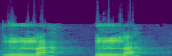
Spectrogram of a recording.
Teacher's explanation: ele é nasalizado o som também sai pela narina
